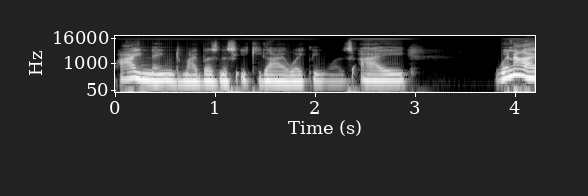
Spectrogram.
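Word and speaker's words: 生き甲斐: Eeky Guy is a Japanese word that means reason for being. Okay. And how that came about and how I named my business Eeky Guy Awakening was I when I had um realized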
